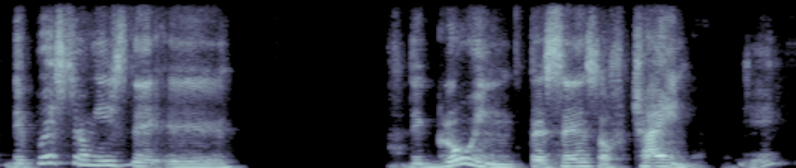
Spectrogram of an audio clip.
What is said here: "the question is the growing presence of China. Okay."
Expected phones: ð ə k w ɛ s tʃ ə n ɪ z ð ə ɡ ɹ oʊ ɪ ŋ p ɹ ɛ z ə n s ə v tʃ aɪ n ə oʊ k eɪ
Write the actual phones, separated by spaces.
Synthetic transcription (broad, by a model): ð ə k w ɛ s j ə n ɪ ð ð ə ɡ ɹ oʊ ɪ ŋ p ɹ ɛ s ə n s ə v tʃ aɪ n ə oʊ k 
